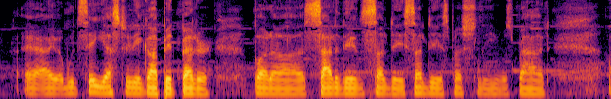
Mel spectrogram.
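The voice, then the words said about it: Congested, hoarse voice. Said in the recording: “My nose is blocked still. Both nostrils are blocked ... I've been losing my voice. I lost my voice pretty bad on Sunday.”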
